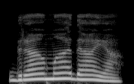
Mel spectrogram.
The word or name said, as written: ಗ್ರಾಮಾದಾಯ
